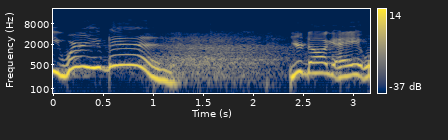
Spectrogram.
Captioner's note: audience laughing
